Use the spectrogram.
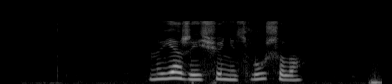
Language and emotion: Russian, neutral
